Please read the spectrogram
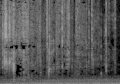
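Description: Trading cards being slid through the hands and shuffled past one another: soft scrapes and light clicks over a low steady rumble.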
